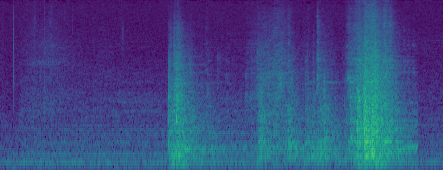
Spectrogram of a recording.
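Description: Oven door opened and the wire oven rack slid as the pizza crust is put in to bake. There is a sudden sliding scrape about two seconds in and a louder one near the end.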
